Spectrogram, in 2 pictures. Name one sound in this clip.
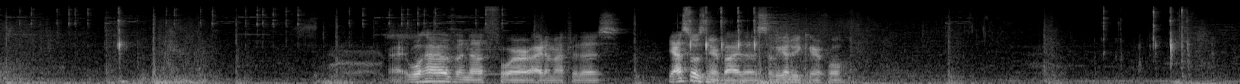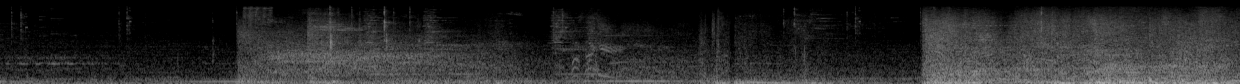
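Video game spell effects and hits clash and crackle.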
